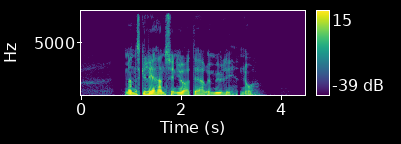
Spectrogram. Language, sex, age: Norwegian, male, 20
